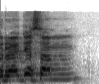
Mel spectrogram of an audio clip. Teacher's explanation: र ज स के ऊपर जो अनुस्वार है उसका म उच्चारण करेंगे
